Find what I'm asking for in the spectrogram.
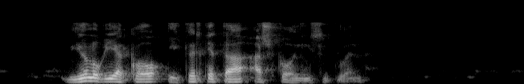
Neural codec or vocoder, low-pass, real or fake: codec, 24 kHz, 3 kbps, HILCodec; 7.2 kHz; fake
